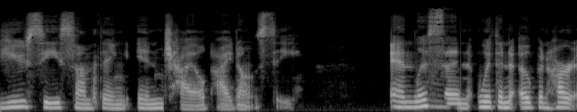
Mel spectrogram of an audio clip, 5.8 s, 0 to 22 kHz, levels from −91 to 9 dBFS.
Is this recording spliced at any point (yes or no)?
yes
